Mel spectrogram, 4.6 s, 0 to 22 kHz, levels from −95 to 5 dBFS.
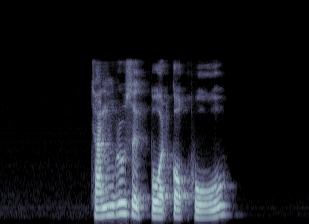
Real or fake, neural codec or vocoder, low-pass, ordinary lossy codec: fake; autoencoder, 48 kHz, 128 numbers a frame, DAC-VAE, trained on Japanese speech; 7.2 kHz; none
